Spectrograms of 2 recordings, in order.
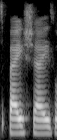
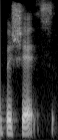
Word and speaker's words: Behçet's: And yes, I was diagnosed with, there's a few pronunciations, Behçet's or Behçet's.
